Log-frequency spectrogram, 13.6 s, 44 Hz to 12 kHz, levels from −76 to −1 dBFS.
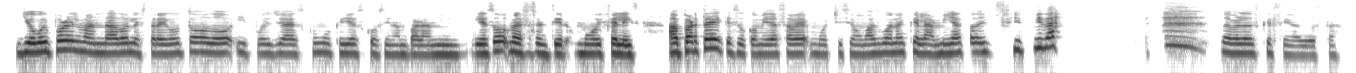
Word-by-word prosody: yo 220 +1 +4
voy 235 0 +5
por 265 +5 +5
el 260 -2 +1
mandado, 215 -1 +1
les 205 -4 -5
traigo 205 +1 -2
todo 215 -1 0
y 215 -3 -10
pues 200 0 -10
ya 200 -1 -2
es 185 -2 -11
como 220 -1 -9
que 205 - -7
ellas 205 -2 -4
cocinan 190 0 -8
para 185 -1 -4
mí 190 0 -4
y 200 - +3
eso 245 +5 +3
me 230 - +5
hace 205 -1 -2
sentir 200 -1 0
muy 200 -1 -1
feliz. 190 -1 +4 0.3
Aparte 245 +5 +6
de 295 -3 +8
que 225 - -5
su 200 -2 -7
comida 195 0 -3
sabe 200 0 -1
muchísimo 195 0 -11
más 195 +2 -4
buena 215 +1 -2
que 225 +1 -2
la 200 -1 -2
mía, 205 +2 -1
toda 220 +2 -3
insípida. 275 - +1 1.7
La 225 -2 -1
verdad 205 0 +1
es 205 - -7
que 220 - -9
sí 190 0 -15
me 175 -1 -12
gusta. 175 0 -12
205 Hz, 205 wpm, -23 LUFS, 195-220 Hz, 1.7 s, de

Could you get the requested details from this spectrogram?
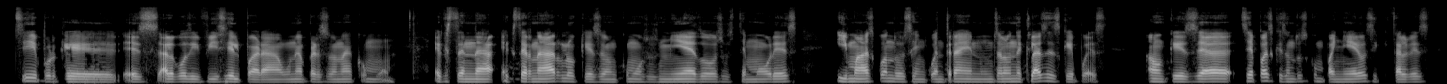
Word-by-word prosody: Sí, 155 -1 +1
porque 120 -3 +1
es 125 0 0
algo 130 +1 +3
difícil 125 +1 0
para 115 -1 +2
una 120 +1 -3
persona 120 0 -3
como 120 -1 -12 0.4
extena 125 -1 +2
externar 135 +1 +4
lo 135 -2 -4
que 120 - -3
son 120 0 -5
como 125 +1 -8
sus 120 -1 -15
miedos, 125 0 +2
sus 125 -1 -16
temores, 125 +3 -3 0.4
y 145 -4 +2
más 135 0 +4
cuando 140 -4 -4
se 125 - -4
encuentra 125 +2 0
en 125 -1 -4
un 120 0 -10
salón 130 +1 0
de 135 - -1
clases, 140 +1 +1
que, 125 -1 -2
pues, - - -9 0.4
aunque 135 -1 +1
sea 130 +1 +5
sepas 155 +2 0
que 140 - -11
son 130 -1 -8
tus 140 +3 -12
compañeros 125 -1 -2
y - - -18
que, - - -32
tal 120 0 +1
vez, 125 +2 -7
125 Hz, 175 wpm, -26 LUFS, 120-135 Hz, 0.4 s, sea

